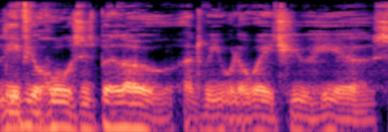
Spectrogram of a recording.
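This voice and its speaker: A man puts on a character voice, pitched very deep and low. His intonation is fairly even at a moderate pace, with light background noise. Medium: read story. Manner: authoritative, measured.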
